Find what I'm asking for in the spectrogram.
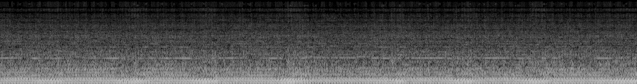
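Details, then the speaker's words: Ryobi RYI2300 inverter generator, 15 months old, under about 400 W light load, auto idle on or off: engine swells and dips roughly once a second instead of holding steady; surging. "so that was it the 400 watt load was causing it to surge with the auto Idol on and off which is interesting to me"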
